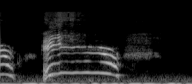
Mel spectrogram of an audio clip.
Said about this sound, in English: And we noticed that there was a pretty big brown cat that was up in a tree.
